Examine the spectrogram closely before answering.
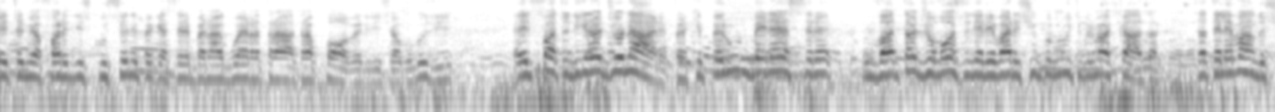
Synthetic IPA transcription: et̪ːeɾmiafːaːɾed̪iskusːjoːniperk̟esːaɾɛbːeunaɡwɛrːat̪ɾat̪ɾapːɔːveɾid̪it͡ʃaːmokozi | ɛilfat̪ːod̪iɾad͡ʒonaːɾeperk̟epːeɾumbɛnɛsːeɾe | uɱvant̪ad͡ʒːovɔst̪od̪iarːivaːɾet͡ʃiŋkweminuːt̪ipɾimakːaːzast̪aːt̪elevand̪ot͡ʃ

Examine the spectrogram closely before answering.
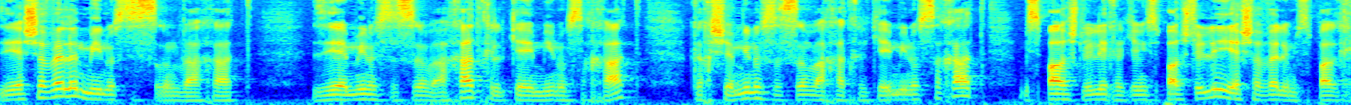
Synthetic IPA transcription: zijeʃave̞leminusesʁimveaχat | zeijeminusesʁimveaχatχelke̞jminusaχat̪ | kaχʃeminusesʁimveaχatχelkejminusaχat̪ | mispaʁʃliliχelkejmispaʁʃlilijeʃave̞lemispaʁχ

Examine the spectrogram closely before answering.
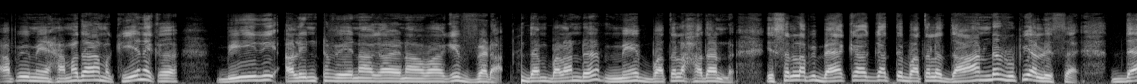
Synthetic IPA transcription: apimeːɦæməd̪aːməkijənekəbiːɾiʔʔaliɳʈəʋeːnaːɡaːjənaːʋaːɡeʋæɖa̰kd̪ɛmbalaɳɖəmeːbat̪ələhad̪aɳɖə̰isːəɾlːpibɛkːeak̚ɡːat̪ːebat̪ələd̪aːɳɖəɾupijalʋisːa̰jd̪ɛ

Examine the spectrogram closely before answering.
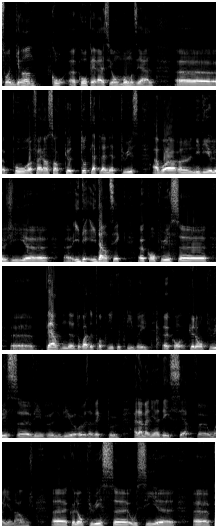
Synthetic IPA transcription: swaynɡʁɑ̃d̪ | kokoːpeʁasjɔ̃mɔ̃d̪d͡zjal | ø | puʁfɛːʁɑ̃sɔʁt̪̚kət̪ʊt̪laplanɛt̪̚pɥɪs | a̰vwaːʁynid̪eɔlɔʒiø̰ | iid̪ɑ̃t̪ɪk | kɔ̃pɥɪsø | ø̰pɛʁd̪ʁnəd̪ʁwad̪əpʁɔpʁijet̪epʁivekɔ̃kəlɔ̃pɥɪsøviːvʁynviøʁøːzavɛk̚pø | a̰lamanjɛːʁd̪esɛʁfvøomwajɛnaːʒ | økəlɔ̃pɥɪsøosiø

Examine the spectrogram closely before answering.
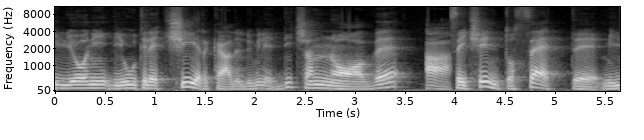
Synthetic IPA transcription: ʎːoːnid̪iuːt̪ilet͡ʃirka̰d̪eld̪uwemiːlaed̪it͡ʃanːɔːve | asɛjt͡ʃɛnt̪osɛt̪ːemi

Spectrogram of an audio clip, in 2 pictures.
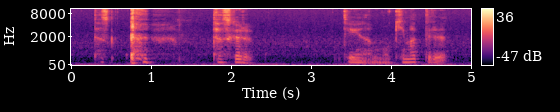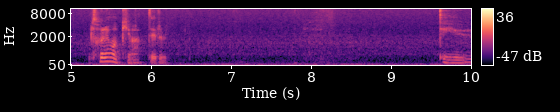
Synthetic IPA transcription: t̪as | t̪ʰasɨ̥kaɾɯ̟ | t̪ʰːe̞jɯ̟no̞βa̰mo̞ːkʲʰimat̪ːe̞ɾɯ̰ | so̞ɾe̞mo̞kʲimat̪ʰːe̞̰ɾɯ̰ | t̪ʰːe̞jɯ̟ː

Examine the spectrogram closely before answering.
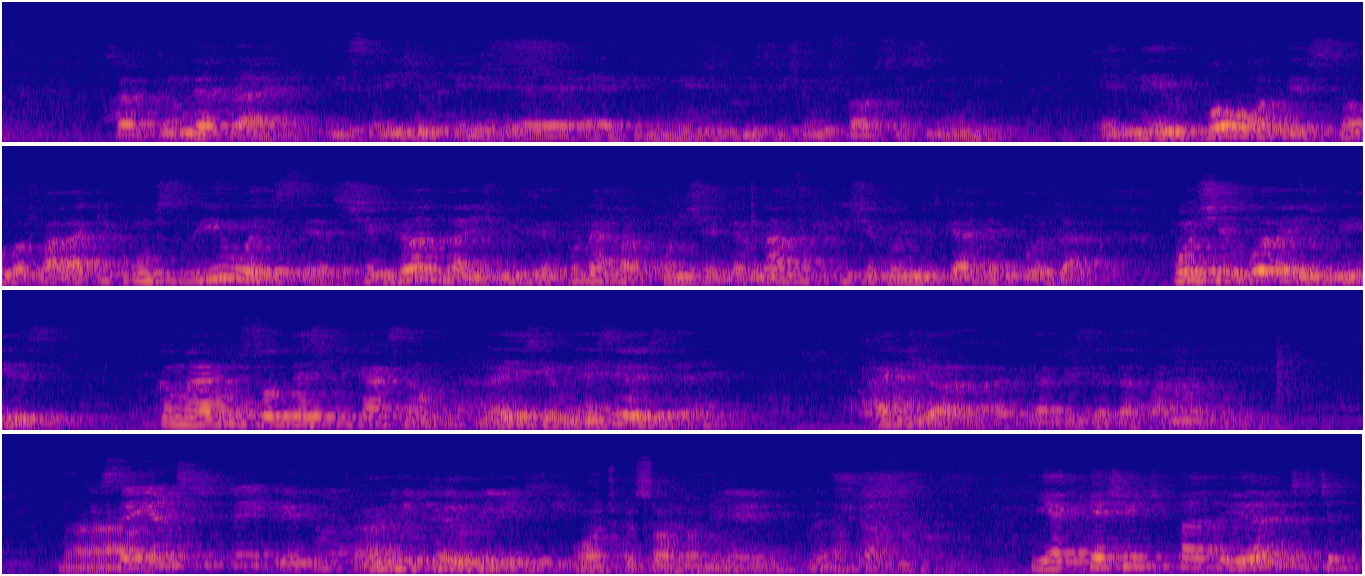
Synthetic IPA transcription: sɔkɪt̪ẽũd̪et̪a̰ʎɪ̰isɐikeɛɛkɪnʊmejʒuvisfiseũist̪ɔsisĩmṵ̃j̪̃ | elɪlevowũmɐpesoɐpɾɐfalaɾkɪkõst̪ɾuiwʊesɛsʊ̥ʃeɡɐ̃nd̪ʊnɐĩʒuizɐkɐ̃d̪ɛɾfalakwɐ̃nd̪ʊʃeɡɐ̃nd̪nafĩk̪kɪʃeɡoĩuiskad̪epojzd̪a̰ | kwɐ̃nd̪ʊʃeɡonɐĩʒuizɐ | ʊkɐ̃nɛɾɐũsold̪eʃplikasɐ̃w̃nɐ̃ɛisʊ̥kewkõt̪esewisɛ̰ | akiɔ̰a̰aveseɾɐt̪afalɐ̃d̪ɐkõ̰mḭɡ | isaiɐ̃t͡ʃɪzd͡ʒɪt̪ẽiɡɾeʒnɐ̃ɐ̃t͡ʃɪd͡ʒɪt̪ẽiɡeĩõd͡ʒpesuawɦeunḭɛnɐ̃ʃɐ̃mɐ | iɛkiɐʒẽnt͡ʃɪ̥faiɐ̃t͡ʃɪzd͡ʒɪ

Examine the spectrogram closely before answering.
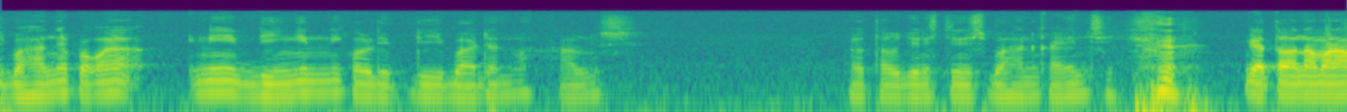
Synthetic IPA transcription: baɦanɲapakoɲa | inidiŋɪnːɪhkalodip̚dibadanlahhalʊs | kaat̪aud͡ʒənɪsd͡ʒənɪsbaɦankaɪnsɪhŋɡat̪aunamana

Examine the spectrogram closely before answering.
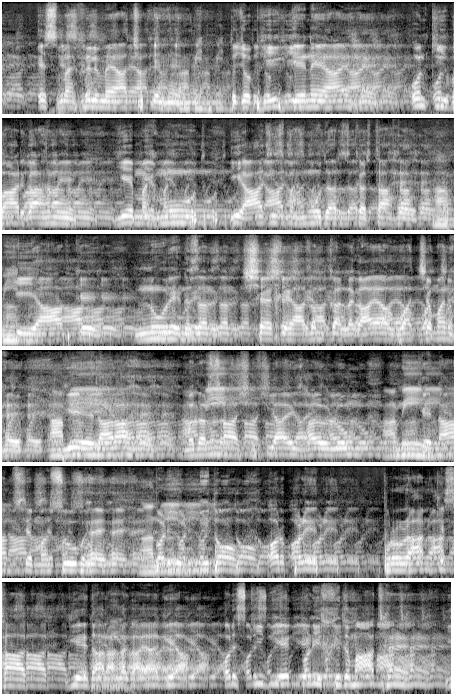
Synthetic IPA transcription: ɪsmɛɦfɪlmẽaːt͡ʃʊkeɦɛ̃t̪od͡ʒoːbʱiːkd̪eːneaːeɦɛ̃ | ʊnkibaːɾɡaːɦmẽ | jemɛɦmuːd̪jeaːd͡ʒɪzmɛɦmuːd̪ɐɾzkɐɾt̪aɦɛkiaːpke | nuːɾenɐzəɾʃeːxeaːzəmkalɐɡaːjaɦʊat͡ʃɐmənɦɛːjeɪd̪aːɾaɦɛmɐd̪əɾsaʃʊkɪjaɪzɦaːʊluːmkenãːmsemɐ̃nsuːbɦɛbɐɽiʊmːiːd̪õɔːɾbɐɽe | pɾoːɡɾaːmkesaːt̪ʰjeɪd̪aːɾalɐɡaːjaɡɐja̰ɔːɾɪskibʱieːk̚bɐɽixɪd̪maːt̪ɦɛ̃

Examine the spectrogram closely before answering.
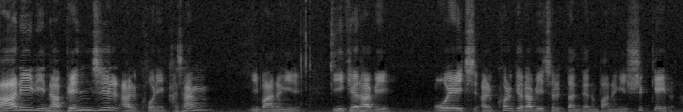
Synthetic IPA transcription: aɾiɾinape̞nd͡ʑiɭaɭkʰoɾikad͡ʑaŋ | ipanɯŋi | ikjʌɾɦabi | oet͡ɕʰiaɭkʰoɭɡjʌɾɦabit͡ɕʌɭt͈andwenɯnpanɯŋiɕʰɥip̚k͈e̞iɾɯna

